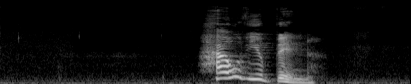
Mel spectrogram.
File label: How have you been UK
